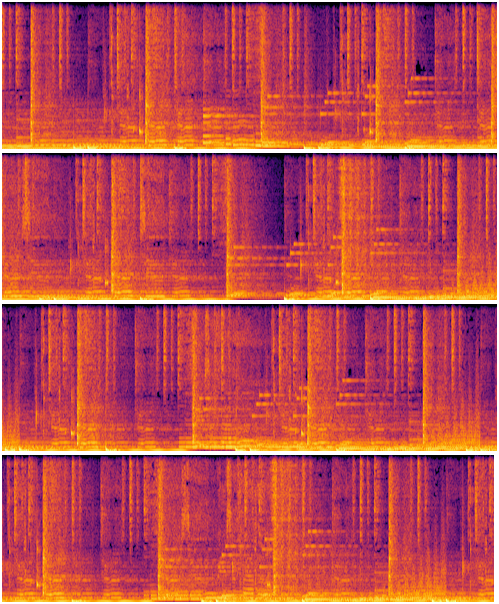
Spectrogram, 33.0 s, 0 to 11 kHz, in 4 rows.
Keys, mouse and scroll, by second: 28.3-32.9 drag.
